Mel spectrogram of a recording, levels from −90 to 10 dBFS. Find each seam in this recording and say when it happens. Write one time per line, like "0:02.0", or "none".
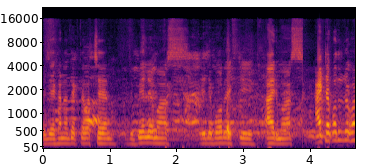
0:01.1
